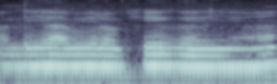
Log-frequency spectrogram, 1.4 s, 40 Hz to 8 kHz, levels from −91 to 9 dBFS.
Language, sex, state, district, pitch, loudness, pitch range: Hindi, male, Bihar, Kishanganj, 130 Hz, -14 LUFS, 125-130 Hz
